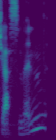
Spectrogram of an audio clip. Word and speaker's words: Jessine: myself and that is my name Jessine rhymes with specimen but with a J.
